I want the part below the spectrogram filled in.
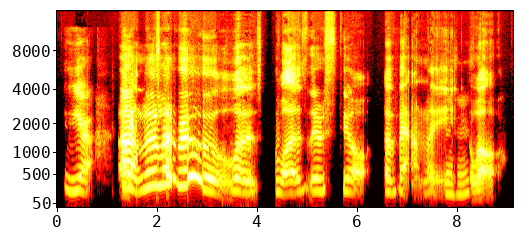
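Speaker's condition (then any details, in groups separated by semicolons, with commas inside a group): Cerebral palsy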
